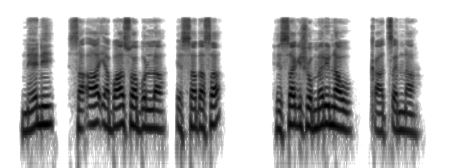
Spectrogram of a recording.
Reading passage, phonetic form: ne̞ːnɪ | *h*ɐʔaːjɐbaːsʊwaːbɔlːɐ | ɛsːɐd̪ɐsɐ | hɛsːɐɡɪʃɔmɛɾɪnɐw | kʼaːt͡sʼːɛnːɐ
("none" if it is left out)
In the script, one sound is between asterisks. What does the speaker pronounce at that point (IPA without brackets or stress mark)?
s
